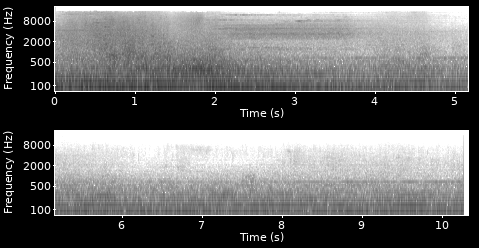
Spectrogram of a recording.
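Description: A triumphant fanfare swells as the match ends.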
